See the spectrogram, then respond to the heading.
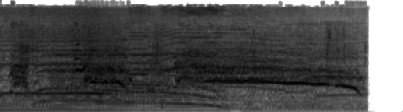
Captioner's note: screams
